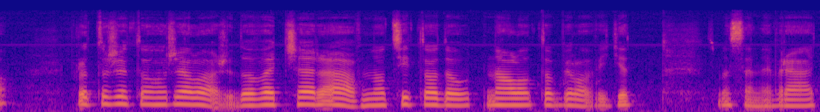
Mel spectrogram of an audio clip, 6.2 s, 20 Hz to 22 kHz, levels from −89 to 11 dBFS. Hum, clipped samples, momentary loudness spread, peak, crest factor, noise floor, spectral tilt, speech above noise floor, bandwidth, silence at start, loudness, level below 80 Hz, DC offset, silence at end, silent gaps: none; under 0.1%; 8 LU; -12 dBFS; 16 dB; -55 dBFS; -4 dB/octave; 29 dB; 16 kHz; 0 s; -26 LUFS; -64 dBFS; under 0.1%; 0.05 s; none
